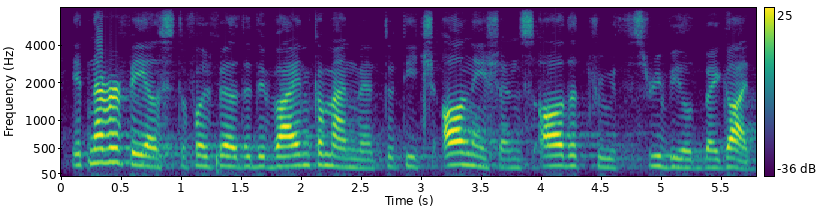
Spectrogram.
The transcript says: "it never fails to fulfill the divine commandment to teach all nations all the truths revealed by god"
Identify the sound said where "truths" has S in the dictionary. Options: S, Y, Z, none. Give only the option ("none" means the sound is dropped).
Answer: S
